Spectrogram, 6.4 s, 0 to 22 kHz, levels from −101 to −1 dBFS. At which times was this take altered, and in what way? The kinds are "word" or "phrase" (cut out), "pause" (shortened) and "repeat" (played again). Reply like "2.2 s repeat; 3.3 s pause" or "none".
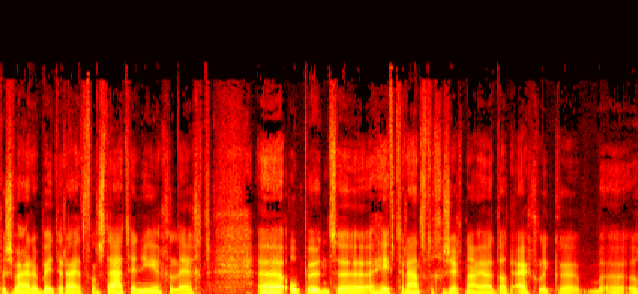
3.0 s word; 3.7 s word; 4.3 s word; 5.1 s word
